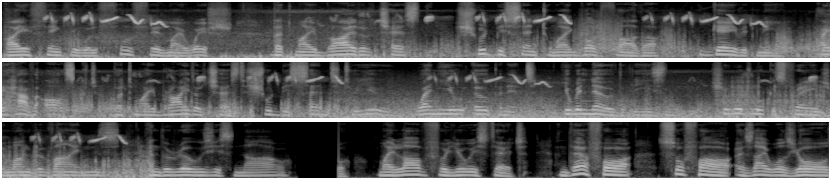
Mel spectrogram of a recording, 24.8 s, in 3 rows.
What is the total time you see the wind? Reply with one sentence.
You can hear the wind for 18 seconds altogether.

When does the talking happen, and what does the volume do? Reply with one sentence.
You can hear the talking from 0.0 to 24.7 s, at a steady volume.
